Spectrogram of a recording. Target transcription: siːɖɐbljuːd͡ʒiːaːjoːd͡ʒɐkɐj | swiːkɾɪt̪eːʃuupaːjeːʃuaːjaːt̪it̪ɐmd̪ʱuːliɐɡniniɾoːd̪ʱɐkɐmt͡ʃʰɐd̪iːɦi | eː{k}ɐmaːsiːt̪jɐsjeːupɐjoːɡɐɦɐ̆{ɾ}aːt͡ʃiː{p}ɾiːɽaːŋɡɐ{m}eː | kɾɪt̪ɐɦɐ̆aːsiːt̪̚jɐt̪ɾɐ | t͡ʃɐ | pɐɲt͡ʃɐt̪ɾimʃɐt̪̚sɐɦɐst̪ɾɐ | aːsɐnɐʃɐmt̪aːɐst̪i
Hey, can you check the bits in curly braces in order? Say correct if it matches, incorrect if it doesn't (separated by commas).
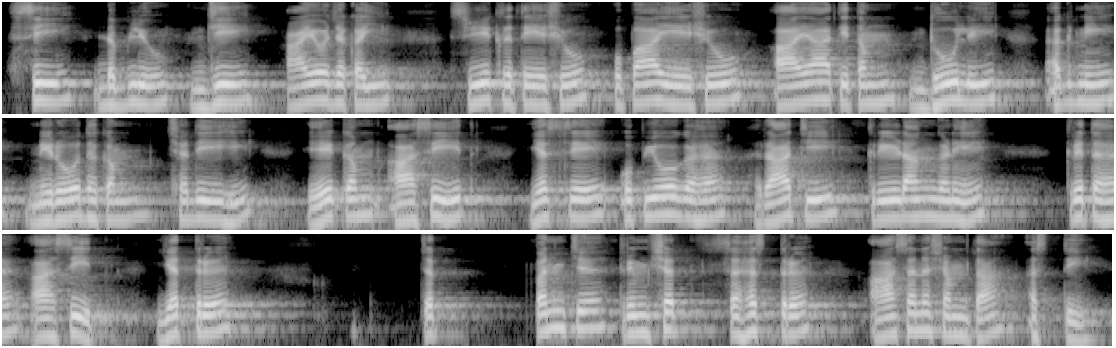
correct, correct, incorrect, incorrect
